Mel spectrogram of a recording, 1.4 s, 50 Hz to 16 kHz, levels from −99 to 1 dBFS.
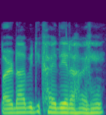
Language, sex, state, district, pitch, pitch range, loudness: Hindi, female, Arunachal Pradesh, Papum Pare, 140 Hz, 135-145 Hz, -16 LUFS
